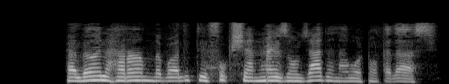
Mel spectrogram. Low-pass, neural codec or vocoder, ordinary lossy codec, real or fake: 7.2 kHz; codec, 16 kHz, 0.5 kbps, X-Codec, HuBERT features, trained on balanced general audio; MP3, 32 kbps; fake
